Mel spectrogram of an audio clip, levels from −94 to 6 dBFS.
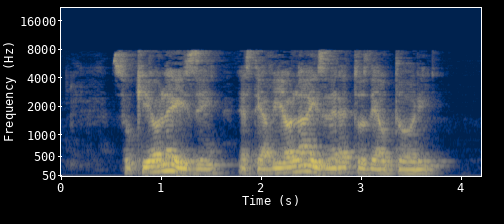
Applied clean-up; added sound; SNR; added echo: none; none; none; reverberation time 0.3 s.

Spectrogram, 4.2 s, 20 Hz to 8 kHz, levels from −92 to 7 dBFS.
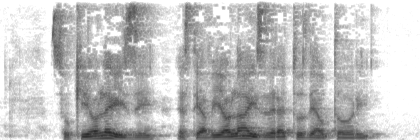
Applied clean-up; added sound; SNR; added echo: none; none; none; none.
